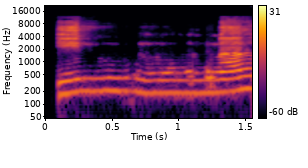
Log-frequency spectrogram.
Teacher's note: আর নুনের উপরে তাসদিদ এসছে, কি হবে? গুণনা করে পড়তে হবে।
